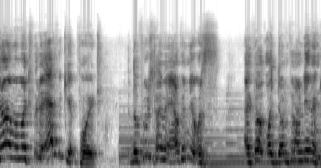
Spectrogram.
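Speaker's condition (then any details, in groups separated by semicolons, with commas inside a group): Cerebral palsy; uses wheelchair, assistive technology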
